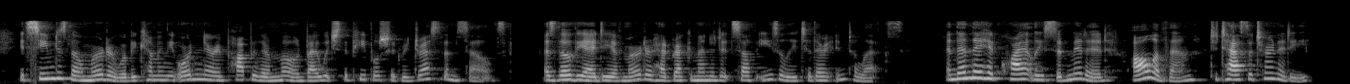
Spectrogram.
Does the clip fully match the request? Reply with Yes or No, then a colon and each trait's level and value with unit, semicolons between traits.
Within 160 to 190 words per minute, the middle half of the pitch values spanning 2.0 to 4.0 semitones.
Yes: average, 185 wpm; average, 3.7 semitones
